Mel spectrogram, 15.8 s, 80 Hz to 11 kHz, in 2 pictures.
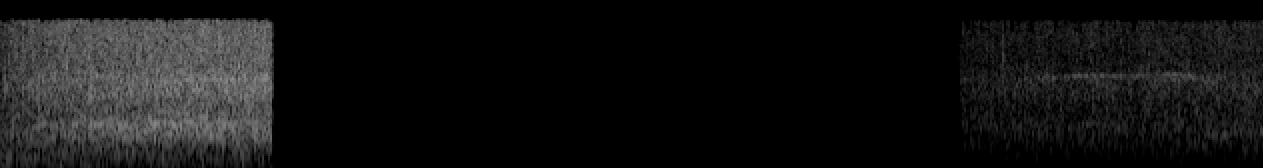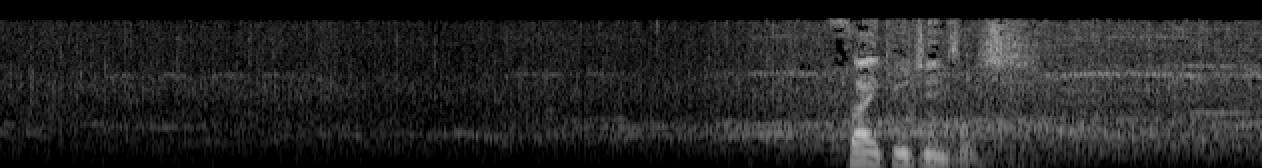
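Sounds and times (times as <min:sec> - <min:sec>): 
large crowd applauding: 0:00.0 - 0:01.7, 0:06.0 - 0:15.7
speech: 0:13.2 - 0:14.4.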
